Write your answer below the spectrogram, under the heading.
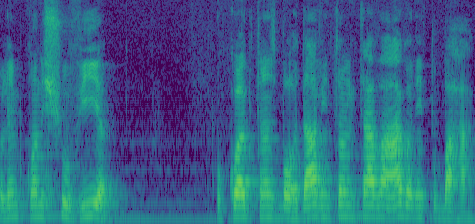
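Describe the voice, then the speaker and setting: A man speaks with a northeastern Brazilian accent, his pitch fairly high. His pace is moderate and his intonation fairly even. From Brazil, Alagoas (Northeast). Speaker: businessman giving church testimony. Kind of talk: testimony. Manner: hesitant, with fillers and repetitions.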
